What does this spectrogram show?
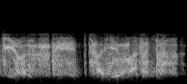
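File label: Korean damaged pilot mood low, speech; War Thunder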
